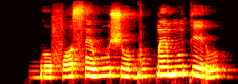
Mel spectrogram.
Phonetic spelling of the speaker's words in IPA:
ɡ͡b o˨ f ɔ˨˦ s ɛ̃˧ w u˦ ʃ o˧ ɡ u˧ k͡p ɛ̃˦ b ũ˦ k e˦˨ ɾ u˨˦

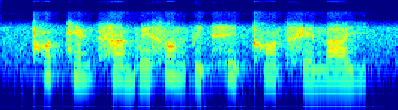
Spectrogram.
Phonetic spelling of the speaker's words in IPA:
kʰ ɔ̃˦ t̚ ɕ ẽ˧ m t͡sʰ ã˧ b w e˨˩ s ɔ̃˥˧ n p i˨ ʔ h i˦ ʔ kʰ ɔ̃˧ t͡sʰ e˨˩ m a˦ j

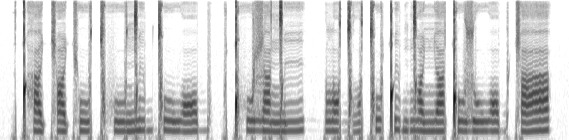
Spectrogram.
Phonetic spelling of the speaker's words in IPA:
ǃʰ a c ɑ c u ǀʰ u ŋ͡ǀ i b ǀ u w ɔ b | ǃʰ u ɮ a ŋ͡ǀ i | l ɔ ɡ͡ǀ ɔ ǀ u ǃ i b ŋ͡ǀ ɑ ɲ a ǃ u z u w ɔ b c a

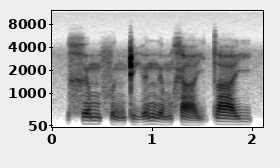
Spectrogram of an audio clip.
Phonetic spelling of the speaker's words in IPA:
x ə˧ m f ə˨˩˨ ŋ ʈ i˨˩˦ ə̯ n ə˨˩˦ m x aː˨˩˦ j t̪ a˧ j

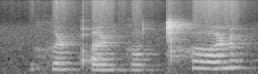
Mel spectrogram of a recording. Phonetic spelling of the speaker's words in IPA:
x u ɳ qʼ u ɳ k ɔ ǀʰ ɔ ɳ

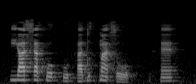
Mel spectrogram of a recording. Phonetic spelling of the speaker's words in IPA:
j a˦ s a˦ k͡p o˧ k u˨ h a˨˦ d o˦ k͡p ã˦˨ s o˨ | h ɛ̃˧

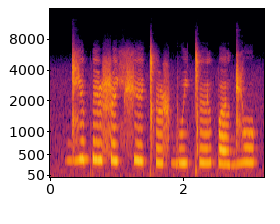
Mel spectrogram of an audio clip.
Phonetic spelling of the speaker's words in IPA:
d͡ʑ e˨ p ɾ e˨ ʂ ɛ˨ ç ʃ e˦˨ ǀʰ ø˨ ʂ b u˨ j ǀ ø˨ l p ɐ˨ l d͡ʑ o˦

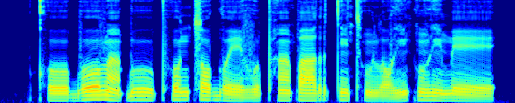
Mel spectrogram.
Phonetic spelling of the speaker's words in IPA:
kʰ oː˨ b oː˦ β ã˨ ɓ uː˦˨ pʰ o˦ n t͡s ɔ˦ ɡʷ eː˨ v ʊ˨ pʰ ã˦ p aː˦ r t ĩ˦ tʰ ũ˨ l ɔ˨ ɣ ĩ˦ k ũ˦ ɣ ĩ˦ m eː˦˨

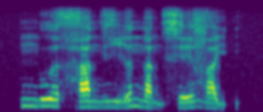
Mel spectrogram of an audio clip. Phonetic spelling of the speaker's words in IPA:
ŋ u˧ ə̯ h a˧ n ɣ ḭ˧˥ ə̯ n a̰˧˨ n x e˨˦ v a̰˧˨ j ʔ

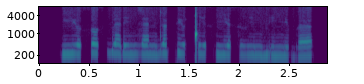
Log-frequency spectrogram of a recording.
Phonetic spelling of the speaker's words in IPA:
mʲ o˨ θ o˦ θ b ɛ˨ ɾ i˨ n z ɛ˨ n d œ˦ pʲ o˨ ǃ i˨ θ nʲ œ˨ θ v i˦ m b i˨ nʲ o˨ b œ˦

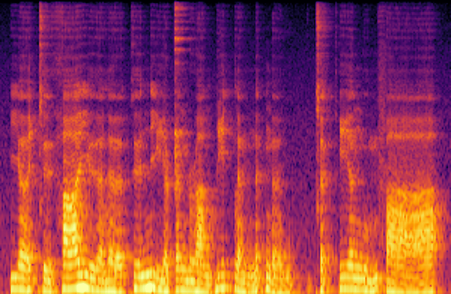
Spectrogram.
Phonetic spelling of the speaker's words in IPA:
j əː˨˩˦ c ɨ˨˩˨ h aː˧˥ j ɨ˨˩ ə̯ l əː˨˩˨ k ɨ˧˥ n j i˨˩ ə̯ ʈ ə˧ ŋ ɹ a˨˩ n ɓ i˦˥ t̚ l ə˨˩ m n ə˦˥ k̚ ŋ ə˨˩˨ w | c ə˨˩ k̚ ʔ i˧ ə̯ ŋ u˨˩˦ m f aː˨˩˨

